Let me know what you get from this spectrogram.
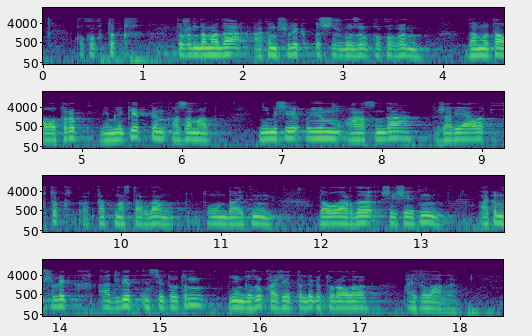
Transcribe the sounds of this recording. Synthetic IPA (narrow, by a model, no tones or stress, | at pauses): qʰʊqəqt̪əqt̪ʰuʒəmd̪ɑmɑd̪ɑæ̰kʲɪmʃɪlɪkɪsʒ̥ʏɾɡʲɪzuqʰʊqəʁən | d̪ɑmət̪ɑwwo̞t̪əɾəpme̞mle̞kʲe̞t̪̚pe̞nɑzɑmɑt̪ | ne̞me̞se̞ʔʊjəmɑ̰ɾɑsənd̪ɑʒɑɾijɑlˠəqʰʊ̥qə̥qt̪əqqʰːɑt̪nɑst̪ɑɾd̪ɑnt̪ʰuənd̪ɑjt̪ənd̪ɑwlˠɑɾd̪əʃe̞ʃe̞t̪ɪn | æ̰kʲɪmʃɪlɪkʲæd̪ɪle̞t̪ijnst̪ijt̪ut̪ənje̞ŋɡʲɪzuqʰɑʒe̞t̪ːɪlɪɡʲɪt̪ʰuɾɑlˠə | ɑjt̪əlˠɑd̪ə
